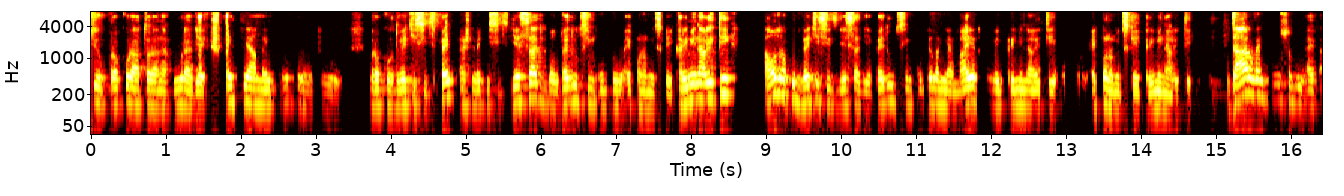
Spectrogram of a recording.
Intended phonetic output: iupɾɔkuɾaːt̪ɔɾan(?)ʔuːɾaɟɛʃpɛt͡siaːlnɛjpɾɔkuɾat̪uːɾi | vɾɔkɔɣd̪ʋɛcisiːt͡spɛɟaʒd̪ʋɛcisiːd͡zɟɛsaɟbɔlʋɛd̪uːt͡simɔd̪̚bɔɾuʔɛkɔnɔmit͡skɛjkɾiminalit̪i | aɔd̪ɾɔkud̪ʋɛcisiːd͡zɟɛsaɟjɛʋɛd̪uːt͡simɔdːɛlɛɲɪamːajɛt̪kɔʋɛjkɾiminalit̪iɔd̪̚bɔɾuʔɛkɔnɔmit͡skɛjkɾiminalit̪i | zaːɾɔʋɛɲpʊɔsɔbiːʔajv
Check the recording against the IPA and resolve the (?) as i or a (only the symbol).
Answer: a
